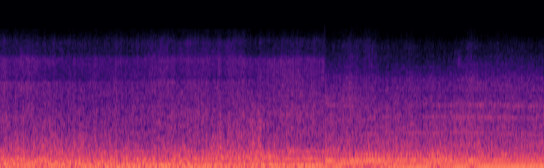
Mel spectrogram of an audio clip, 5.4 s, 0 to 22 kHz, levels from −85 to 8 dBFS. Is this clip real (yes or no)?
yes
